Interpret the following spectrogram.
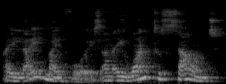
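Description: A woman's voice: fairly low pitch, very animated, moderate pace, dark tone, reverberant. A woman in her forties from Peru, with a Peruvian Spanish accent, teaching English in a casual live stream with lots of fillers and tag questions. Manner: chatty, laughs often, many fillers and tag questions. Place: small room indoors.

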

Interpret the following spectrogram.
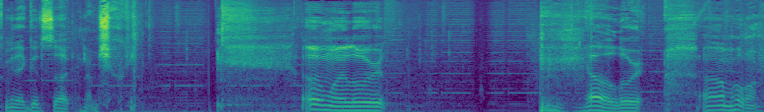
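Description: Young male streamer, mid-pitched, loose and jokey, voice worn from long talking, faint game music behind. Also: takes it slowly, long pauses, a little mellow. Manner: loose, joking, chatty with viewers, laughs often. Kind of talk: casual live-stream chat while gaming.

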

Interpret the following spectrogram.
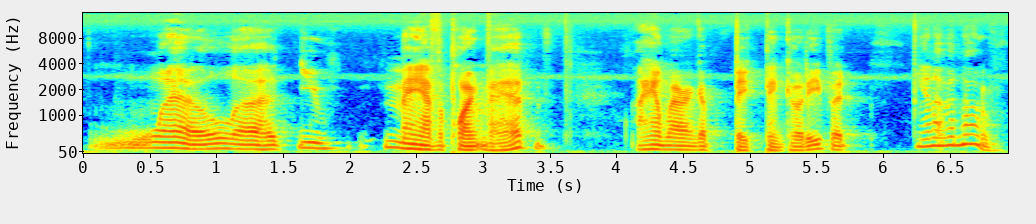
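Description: A young man acting a shy, flustered, sweet-natured male classmate in an ASMR roleplay, speaking in a halting, stammering way. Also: medium pitch, sing-song, creaky, darkish tone. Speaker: voice actor. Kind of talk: ASMR roleplay acting, one-sided dialogue.

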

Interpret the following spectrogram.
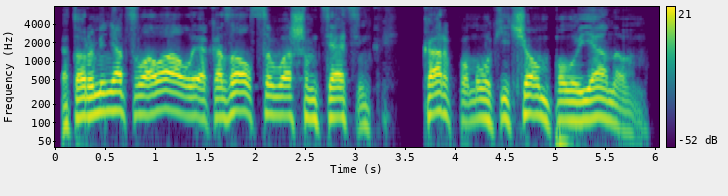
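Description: A man's voice: mid-range voice, a little mellow, dry recording, studio quality, natural voice. An actor playing a garrulous, self-deprecating, folksy old-time Russian storyteller in a one-man audio play. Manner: colloquial, rambling, folksy.

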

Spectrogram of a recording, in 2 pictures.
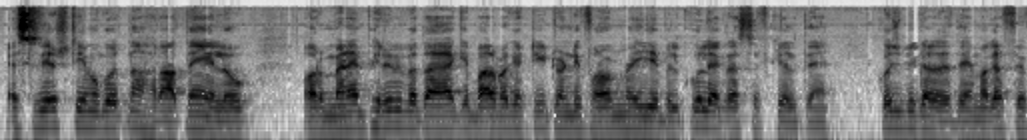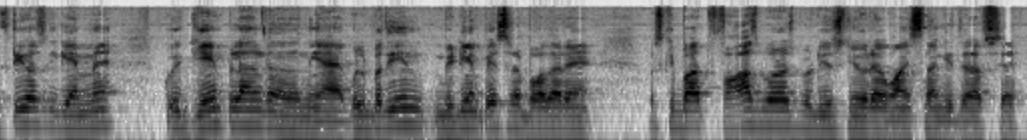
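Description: A man giving critical cricket analysis on a TV studio panel, in a brisk manner. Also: lowish voice, warm tone.

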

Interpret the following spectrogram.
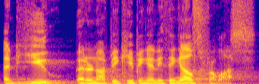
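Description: A man's voice: deep voice, fast, pushed and bright, full character voice. A man playing a commanding, level-headed leader in a video game, authoritative and reasoning. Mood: stern. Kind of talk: dramatic video game acting. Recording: long hall reverb.

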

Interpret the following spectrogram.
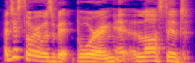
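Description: A woman's voice: on the low side, normal speed. A British woman in her twenties chatting casually and bluntly as a guest on a film review podcast.

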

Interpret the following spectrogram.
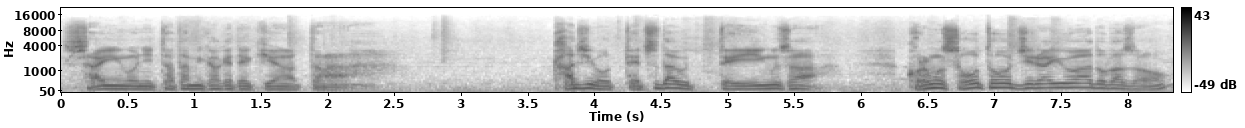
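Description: An actor playing a frank, worldly man who gives tough advice in rough, matter-of-fact speech in a game. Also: medium pitch, a little slow. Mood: grim, frank. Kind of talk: dramatic Japanese video game voice acting.

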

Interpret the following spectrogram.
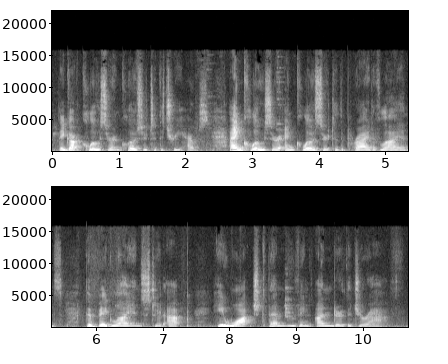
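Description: A middle-aged woman narrating a children's book in a measured, dramatic way, recorded indoors by a camera a few feet away. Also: on the low side, a bit bright. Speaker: storybook reader. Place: living room, indoors. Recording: noisy living-room camera recording.

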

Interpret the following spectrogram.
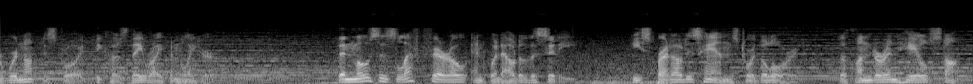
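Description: A man with a very deep voice narrates scripture in a grave, measured reading. Clear music plays underneath, and the sound is a little dull.

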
